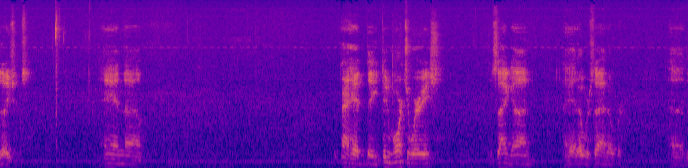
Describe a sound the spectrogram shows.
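An elderly man speaks calmly and slowly nearby, in short phrases with pauses.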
